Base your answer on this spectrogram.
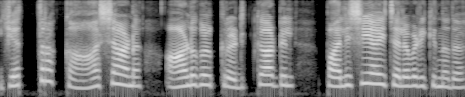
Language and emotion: Malayalam, surprised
